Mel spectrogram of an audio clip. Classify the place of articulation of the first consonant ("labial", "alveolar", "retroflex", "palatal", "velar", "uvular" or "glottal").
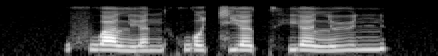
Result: labial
